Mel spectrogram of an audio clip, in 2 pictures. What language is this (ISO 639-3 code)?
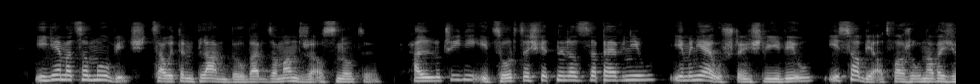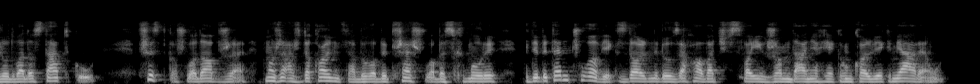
pol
